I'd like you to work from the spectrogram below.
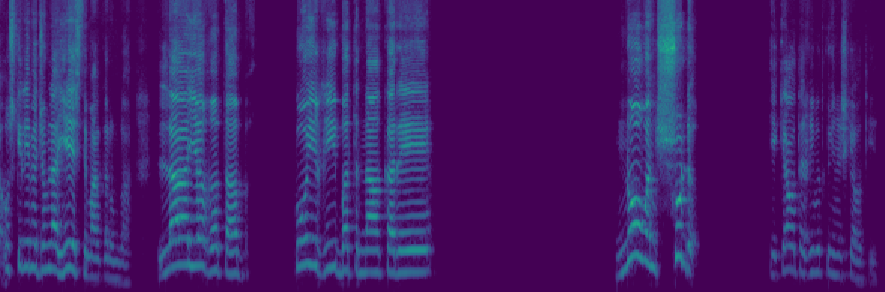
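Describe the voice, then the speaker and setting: Over a video call, a man leads an online class in Quran and Arabic grammar, slowly reciting short Arabic phrases before explaining them patiently and quizzing his students to check their answers. His voice is high and a little bright, with lively intonation.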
